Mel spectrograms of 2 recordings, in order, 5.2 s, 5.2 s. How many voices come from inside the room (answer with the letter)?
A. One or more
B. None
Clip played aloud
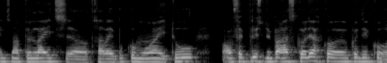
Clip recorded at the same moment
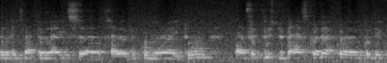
B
